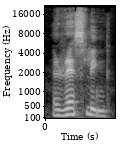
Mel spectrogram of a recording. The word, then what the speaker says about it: wrestling: डब्लू जो है यहाँ पे साइलेंट है, यहाँ इसको नहीं पढ़ेंगे। रेसलिंग, टी भी साइलेंट है, डब्लू भी साइलेंट है, टी भी साइलेंट है।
